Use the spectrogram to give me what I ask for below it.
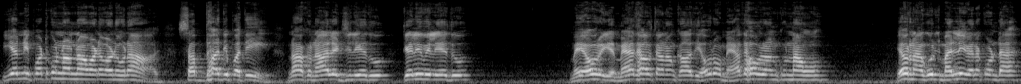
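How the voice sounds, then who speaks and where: A man with a high voice preaches in a commanding, proclamatory way. He hammers home his points through repetition. His voice is bright and sharp. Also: fairly quick. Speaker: self-styled spiritual leader. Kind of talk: proclamatory sermon.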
